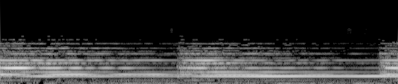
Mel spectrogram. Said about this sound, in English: Well, that's easy. It's a bell.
